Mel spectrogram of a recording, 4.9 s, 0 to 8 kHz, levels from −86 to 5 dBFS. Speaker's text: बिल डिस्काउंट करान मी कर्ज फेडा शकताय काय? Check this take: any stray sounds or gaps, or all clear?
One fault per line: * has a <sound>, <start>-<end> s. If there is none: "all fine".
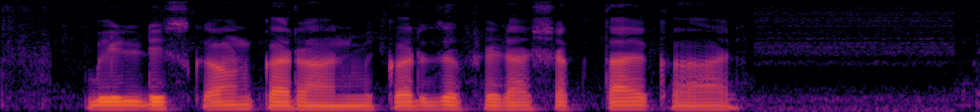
all fine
